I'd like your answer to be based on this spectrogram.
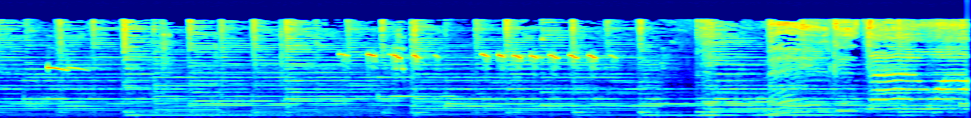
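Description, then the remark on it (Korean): A full band song plays with bright, chirpy high guitar notes mimicking birdsong, short twittering flourishes repeating over steady bass and rhythm throughout. “새소리라고 하시는데 이거 기타로 내는 소리예요.”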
